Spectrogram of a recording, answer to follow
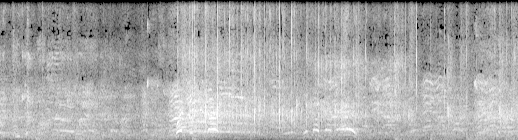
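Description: Basketball bouncing on a hardwood gym floor during a game, with a background of spectators' voices. The crowd's shouting is loudest about three and a half seconds in and picks up again around seven seconds.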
